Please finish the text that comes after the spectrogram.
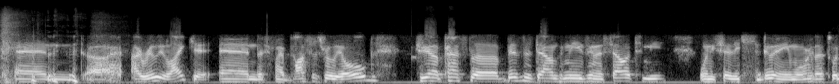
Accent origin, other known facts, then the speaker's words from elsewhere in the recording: Roswell, New Mexico, United States; now in Las Cruces, United States; I'm originally from Roswell, but I've been in Las Cruces for like, what, since 2012 I've been here.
